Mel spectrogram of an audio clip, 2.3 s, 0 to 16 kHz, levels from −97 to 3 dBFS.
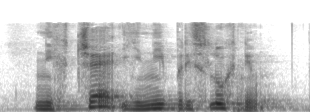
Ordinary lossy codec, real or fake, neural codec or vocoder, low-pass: MP3, 48 kbps; real; none; 7.2 kHz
